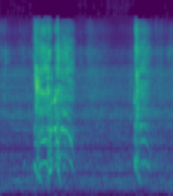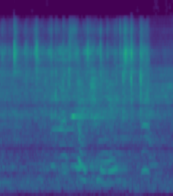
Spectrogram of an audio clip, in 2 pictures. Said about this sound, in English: did you guys see the chick in Nebraska who was coughing on shoppers at a supermarket?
